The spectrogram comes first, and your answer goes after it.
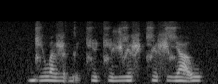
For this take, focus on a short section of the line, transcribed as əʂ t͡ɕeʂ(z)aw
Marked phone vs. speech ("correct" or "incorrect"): incorrect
